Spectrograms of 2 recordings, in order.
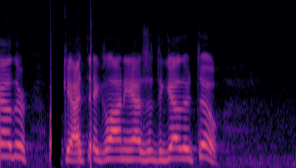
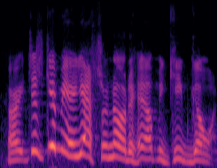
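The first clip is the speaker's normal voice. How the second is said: ordinary delivery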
